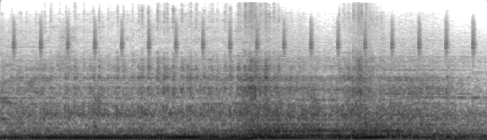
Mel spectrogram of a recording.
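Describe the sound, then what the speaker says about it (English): A car engine with an aggressive cam idles loudly through its exhaust, a steady low lope with faint rhythmic ticking on top and no talking. "It sounds like it's all cammed up, and it's definitely got an exhaust."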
